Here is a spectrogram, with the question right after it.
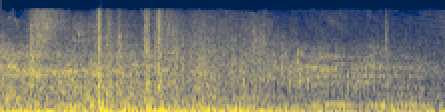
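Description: A loud, booming blast from an Expulso explosion spell in the video game Hogwarts Legacy, with a sustained roar and crackle that fills the whole moment.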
